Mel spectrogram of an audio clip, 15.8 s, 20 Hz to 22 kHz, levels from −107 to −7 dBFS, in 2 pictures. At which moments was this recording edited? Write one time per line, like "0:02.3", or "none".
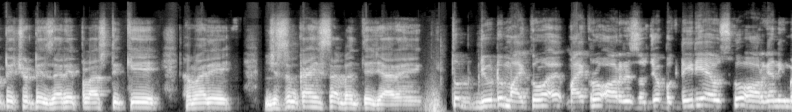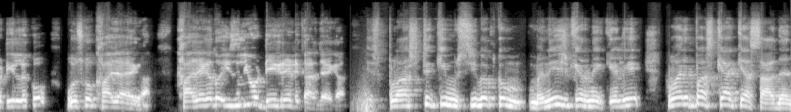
0:04.2
0:11.6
